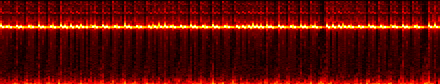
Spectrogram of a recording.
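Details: Cricket chirps meant for teaching caged birds to copy, a piercing steady trill of rapid pulses on one high note, with two short gaps near the end.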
